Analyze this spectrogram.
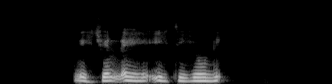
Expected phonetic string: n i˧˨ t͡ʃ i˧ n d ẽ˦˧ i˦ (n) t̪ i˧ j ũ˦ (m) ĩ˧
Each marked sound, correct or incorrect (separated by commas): incorrect, incorrect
